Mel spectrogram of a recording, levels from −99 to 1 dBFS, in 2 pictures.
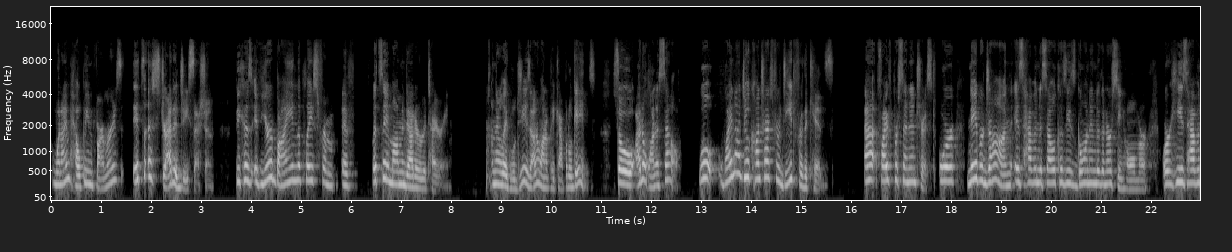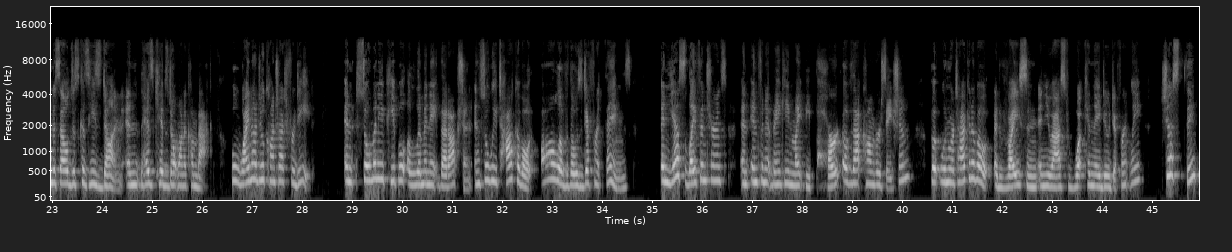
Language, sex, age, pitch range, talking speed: English, female, 30-49, 220-295 Hz, 185 wpm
